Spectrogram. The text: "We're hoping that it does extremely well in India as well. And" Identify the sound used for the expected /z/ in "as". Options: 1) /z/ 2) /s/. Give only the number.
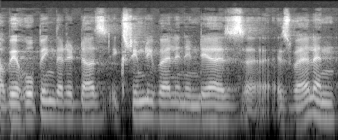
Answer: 1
